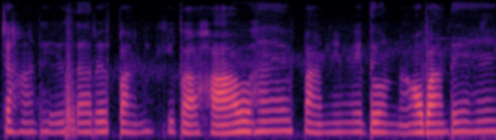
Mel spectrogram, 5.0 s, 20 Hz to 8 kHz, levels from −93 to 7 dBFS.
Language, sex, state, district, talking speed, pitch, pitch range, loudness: Hindi, female, Uttar Pradesh, Varanasi, 155 wpm, 200 Hz, 195-210 Hz, -33 LUFS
